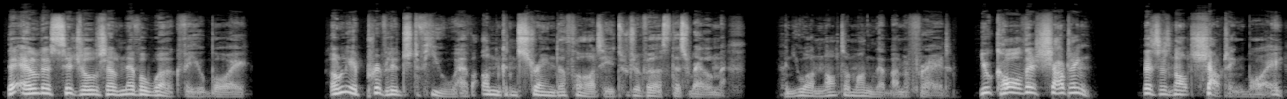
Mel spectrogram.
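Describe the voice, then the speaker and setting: A man's voice: lowish voice, husky, dry recording, clean studio sound. An actor playing a stern, imperious male god of the dead who speaks formally and coldly, in a game. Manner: formal, cold and commanding, with clipped rebukes. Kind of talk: video game voice acting.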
